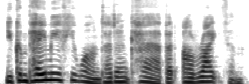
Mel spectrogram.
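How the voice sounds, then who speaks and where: An actress playing a wistful would-be storyteller in an audio drama, speaking in a hushed, measured, reflective way. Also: female voice, lowish voice, lively intonation, dry recording, studio quality, lightly acted. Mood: impassioned, resolute. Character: wistful woman confessing as a lifelong would-be storyteller.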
